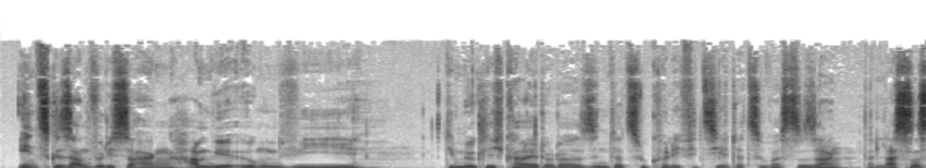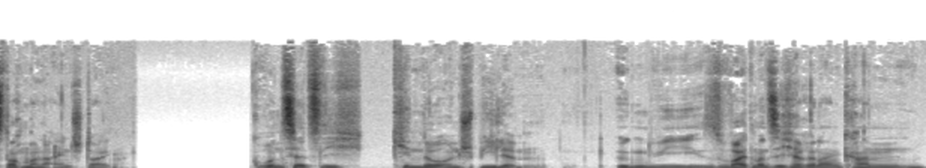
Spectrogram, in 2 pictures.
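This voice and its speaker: A man hosts a podcast in a casual, chatty way. His voice is on the low side and slightly stuffed up with a snotty nose, recorded close and dry. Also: mellow, no room sound. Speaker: podcast host.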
